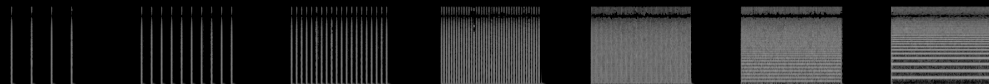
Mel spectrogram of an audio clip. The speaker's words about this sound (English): at the fastest rate, you just hear a buzzing sound with a high pitch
